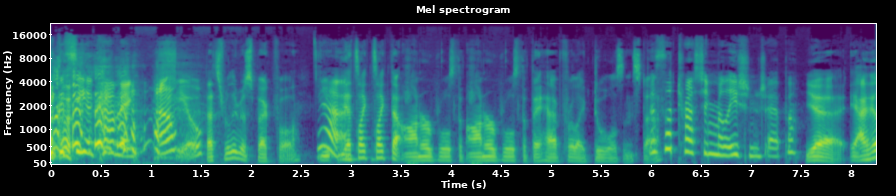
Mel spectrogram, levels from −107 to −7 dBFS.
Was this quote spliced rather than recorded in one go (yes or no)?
yes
